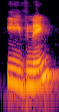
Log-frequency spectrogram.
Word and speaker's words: evening: Overall, overall overall and evening. Evening. Which evening looks like it might have three syllables, but it has two.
